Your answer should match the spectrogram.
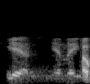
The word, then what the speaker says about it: Mathis: Yes, M-A-T-H-I-S. – Okay. Got it. And Brian, do you spell that B-R-I-A-N? – Correct.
